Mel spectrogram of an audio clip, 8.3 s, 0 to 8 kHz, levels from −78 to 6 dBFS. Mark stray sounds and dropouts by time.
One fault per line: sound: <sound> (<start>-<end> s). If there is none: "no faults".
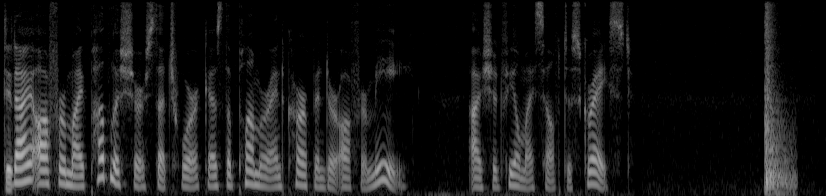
sound: thud (7.6-8.0 s)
